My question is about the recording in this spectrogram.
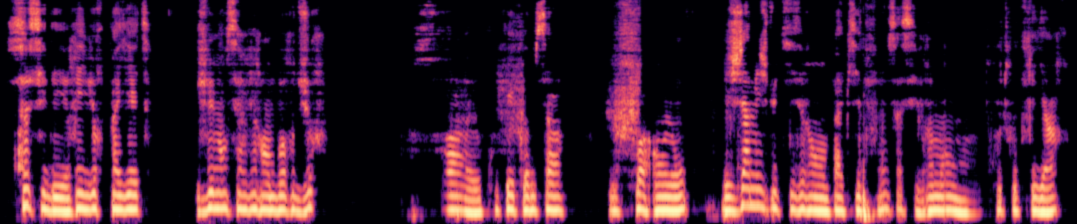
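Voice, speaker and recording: A woman's voice: extremely low pitch, steady tone, moderate pace, warm tone, slightly rough, dry recording, recorded from a distance. A woman YouTuber chatting enthusiastically through a casual shopping haul vlog. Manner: chatty and enthusiastic, peppered with "hein". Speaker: craft YouTuber.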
